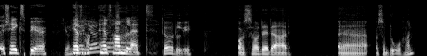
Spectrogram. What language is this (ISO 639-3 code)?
swe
